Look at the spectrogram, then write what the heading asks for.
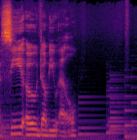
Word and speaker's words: cowl: C O W L. I'm assuming it's pronounced cowl. like howl.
